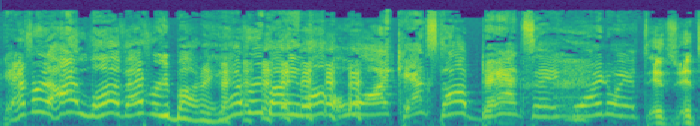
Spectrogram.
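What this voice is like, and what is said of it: Imitates another person's voice. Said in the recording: “basically being Ellen ... doing a horrible impersonation”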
